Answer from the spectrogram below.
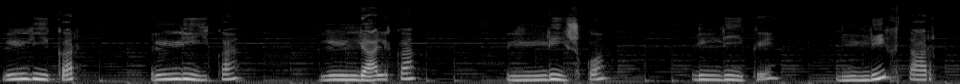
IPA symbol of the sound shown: л'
